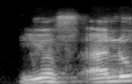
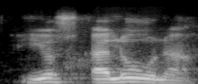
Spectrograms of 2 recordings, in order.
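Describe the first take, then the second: First: یسأل said crisply as yus'al with no ending; singular verb form. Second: یسألون with a clear long -un ending; plural verb form. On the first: Teacher shows students the singular form یسأل. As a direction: stop short on یسأل, singular. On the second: Teacher contrasts the plural form یسألون for students. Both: Shown as a demonstration. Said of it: "کیونکہ دیکھیں یہ singular ہے۔".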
